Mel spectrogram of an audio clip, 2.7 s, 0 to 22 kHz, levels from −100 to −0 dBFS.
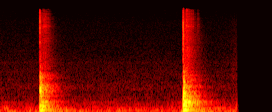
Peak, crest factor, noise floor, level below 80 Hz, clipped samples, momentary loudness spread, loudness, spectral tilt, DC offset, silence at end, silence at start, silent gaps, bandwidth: -10 dBFS; 26 dB; -60 dBFS; -42 dBFS; under 0.1%; 22 LU; -32 LUFS; -7 dB/octave; under 0.1%; 0.65 s; 0.4 s; none; 16.5 kHz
